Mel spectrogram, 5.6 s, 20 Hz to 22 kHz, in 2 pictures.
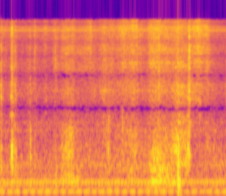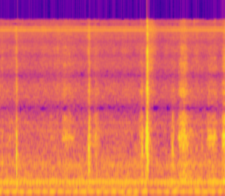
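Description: Scattered plastic clicks and knocks as the back cover of a Brother PT-H200 P-touch label maker is fitted and snapped shut, the sharpest about two seconds in, over a steady low hum.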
